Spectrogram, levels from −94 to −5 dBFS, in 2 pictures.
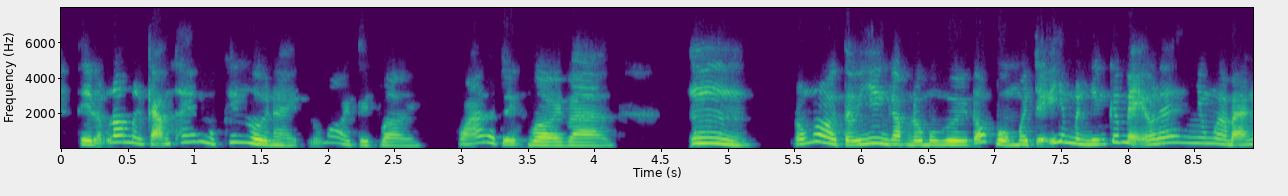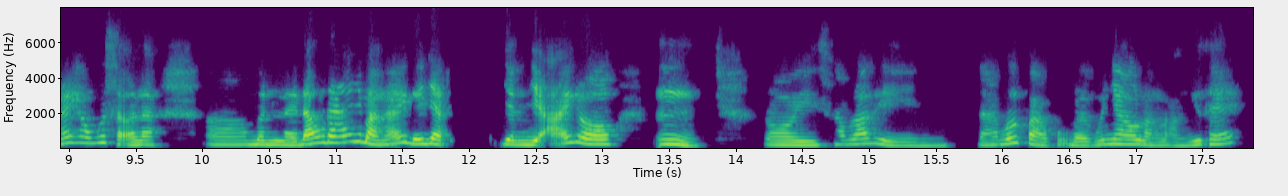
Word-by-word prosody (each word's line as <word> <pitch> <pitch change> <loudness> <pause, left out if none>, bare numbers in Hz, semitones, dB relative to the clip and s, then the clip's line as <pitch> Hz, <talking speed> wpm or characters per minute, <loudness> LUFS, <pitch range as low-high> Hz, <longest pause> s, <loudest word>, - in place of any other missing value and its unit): Thì 240 - +4
lúc - - -4
đó 380 0 +4
mình 300 -4 -2
cảm - - +3
thấy 385 +1 -5
một 290 - -3
cái 375 0 -4
người 275 -9 +4
này 215 0 -3
đúng - - -12
rồi, 315 -8 -5
tuyệt 215 -1 -3
vời, 200 -3 -3 0.3
quá 350 - -2
là 340 - -1
tuyệt 240 - 0
vời 215 -2 +4
và 200 -1 0 0.6
ừm, 290 -8 +3 0.4
đúng 275 +5 0
rồi, 345 -9 +4
tự 235 0 +3
nhiên 285 +2 +2
gặp 250 -1 +1
được 230 0 +2
một 235 0 +1
người 230 0 +5
tốt 395 +10 0
bụng 230 -2 +4
mà 240 - +2
chỉ 480 -5 0
cho 350 - -1
mình 270 -5 +1
những 250 +2 +1
cái 380 - -2
mẹo 275 -7 +2
đấy. 345 +4 0
Nhưng 310 -1 -4
mà 275 - +1
bạn 260 - +2
ấy 340 +3 -2
hông 325 -1 -3
có 360 - -1
sợ 220 -10 -1
là, 235 0 -1 0.4
ờ, - - -9 0.3
mình 235 -1 +1
lại 220 -1 +1
đấu 290 +8 +5
đá 360 - +5
với 410 - -1
bạn 250 -4 +4
ấy 350 +7 0
để 270 - +6
giành 265 -3 +4 0.4
giành 235 -3 +1
giải 340 +8 +2
đồ. 265 -5 +5 0.3
Ừm, 265 -1 +2 0.6
rồi 220 -1 0
sau 250 0 -8
đó 275 +3 -1
thì 200 -5 -4 0.5
đã 220 +1 -6
bước 330 +4 0
vào 220 -6 +1
cuộc 245 -1 -10
đời 200 -1 -1
của 230 - -5
nhau 260 0 +1
lần 215 -2 -4
lần 195 0 -9
như 230 - 0
thế. 270 +5 -2
255 Hz, 250 wpm, -22 LUFS, 225-310 Hz, 0.6 s, để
